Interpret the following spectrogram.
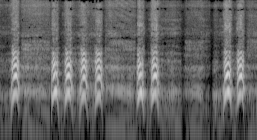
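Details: An angry Bhote Kukur, the Tibetan Mastiff, barks heavily. One deep bark is followed by a rapid run of four, then a pair, a pause, and a final pair, all low and richly harmonic.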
